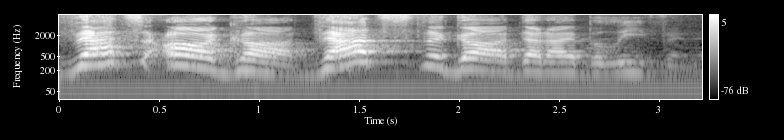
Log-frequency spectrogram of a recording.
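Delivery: loud, high, slow proclamation; preaching shout. Real, not acted. Preacher proclaiming God to the congregation, shouting. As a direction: proclaim it to the room.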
